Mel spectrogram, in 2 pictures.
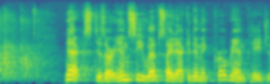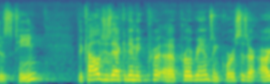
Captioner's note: applause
